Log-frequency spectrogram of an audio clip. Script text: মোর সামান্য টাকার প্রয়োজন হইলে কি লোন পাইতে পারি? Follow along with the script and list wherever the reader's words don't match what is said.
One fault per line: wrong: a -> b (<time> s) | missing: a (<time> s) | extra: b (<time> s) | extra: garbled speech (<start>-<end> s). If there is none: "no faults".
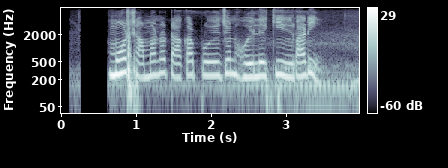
missing: লোন পাইতে (2.9 s)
